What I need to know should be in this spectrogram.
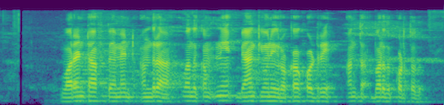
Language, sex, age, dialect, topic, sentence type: Kannada, male, 18-24, Northeastern, banking, statement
